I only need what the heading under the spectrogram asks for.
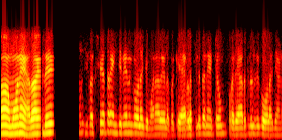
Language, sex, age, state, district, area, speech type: Malayalam, male, 18-30, Kerala, Malappuram, rural, conversation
